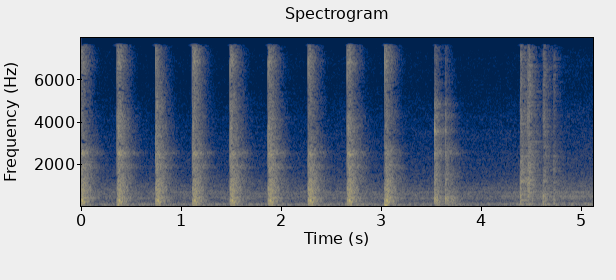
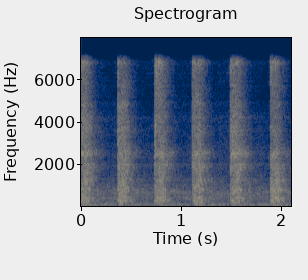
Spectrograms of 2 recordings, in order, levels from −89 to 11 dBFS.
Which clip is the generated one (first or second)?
second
